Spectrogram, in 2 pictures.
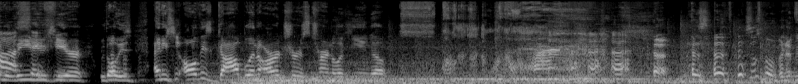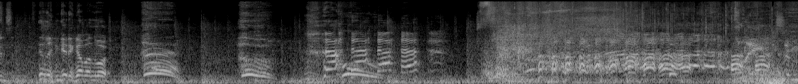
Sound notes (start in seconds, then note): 4.0 snarls; 10.7 panting; 11.0 laughs; 12.6 whooshes; 13.1 everyone laughs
